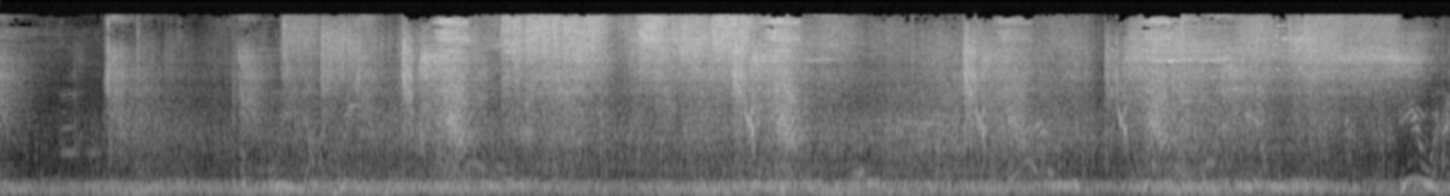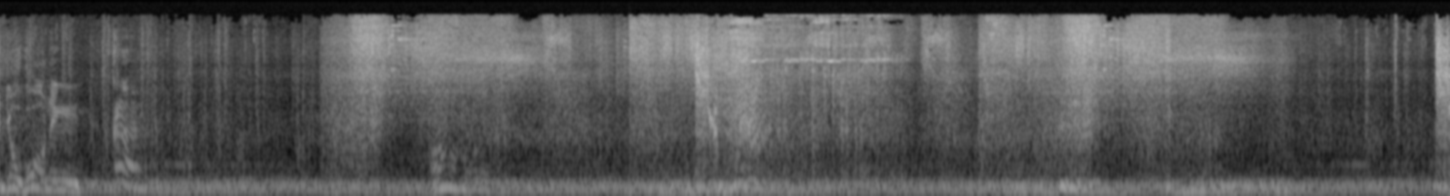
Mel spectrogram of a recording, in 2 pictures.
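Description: Weapons clash and strike during a fight.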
